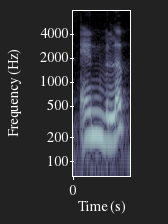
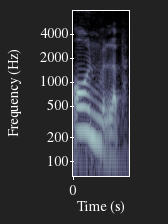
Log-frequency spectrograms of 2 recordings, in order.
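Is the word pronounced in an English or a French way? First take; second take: English; French. First: The word is said with an English-style first vowel. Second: The word is said with a French-style first vowel. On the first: This is the usual pronunciation today. "now mostly pronounced as envelope" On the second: This was the accepted pronunciation decades ago. "the more accepted pronunciation was envelope"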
